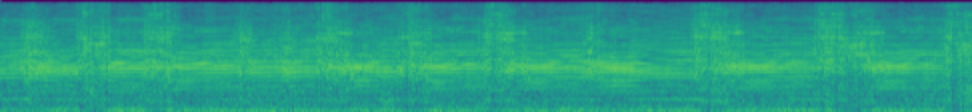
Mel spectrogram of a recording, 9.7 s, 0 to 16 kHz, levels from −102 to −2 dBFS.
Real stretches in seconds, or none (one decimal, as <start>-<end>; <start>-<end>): 0.0-3.6; 5.0-9.7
